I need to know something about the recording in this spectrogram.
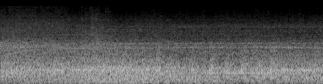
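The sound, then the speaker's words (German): The large white dome of an observatory housing a giant telescope turns on its electric drive: a loud, steady mechanical rumble with a rolling, rail-like clatter that holds evenly throughout, with no voices. “Um den Himmel zu beobachten, kann man heute noch die große weiße Kuppel elektrisch öffnen und drehen.”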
